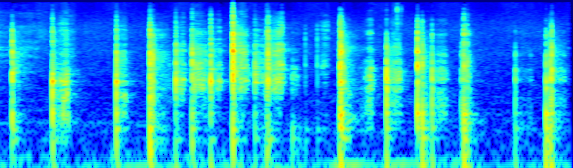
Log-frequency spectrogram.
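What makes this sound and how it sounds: Fingers tap and scratch on an empty iPad box, giving a quick run of about sixteen short, hollow taps with bright clicky tops and a soft low thump. Each tap dies away almost instantly, with faint scratching in between.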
